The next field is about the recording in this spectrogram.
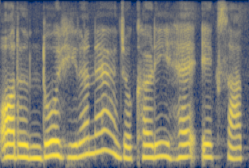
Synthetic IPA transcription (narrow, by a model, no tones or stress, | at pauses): ɔːɾd̪oːɦiːɾənɦɛ̃d͡ʒoːkʰɐɽiɦɛeːksaːt̪̚ʰ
